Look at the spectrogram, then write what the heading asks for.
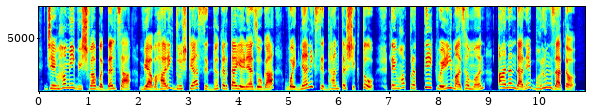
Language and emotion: Marathi, happy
